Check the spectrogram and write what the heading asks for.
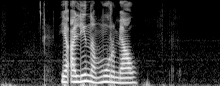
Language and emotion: Russian, neutral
